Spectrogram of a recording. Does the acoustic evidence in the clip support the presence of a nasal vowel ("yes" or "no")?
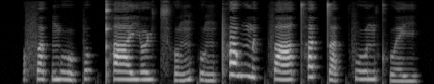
no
